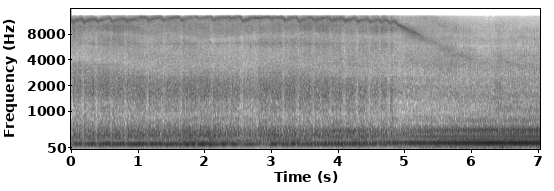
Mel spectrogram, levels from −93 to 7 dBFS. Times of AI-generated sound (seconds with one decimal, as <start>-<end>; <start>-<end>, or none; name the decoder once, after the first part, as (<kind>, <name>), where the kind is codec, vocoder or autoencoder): 3.1-5.5 (vocoder, BigVGAN v2)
